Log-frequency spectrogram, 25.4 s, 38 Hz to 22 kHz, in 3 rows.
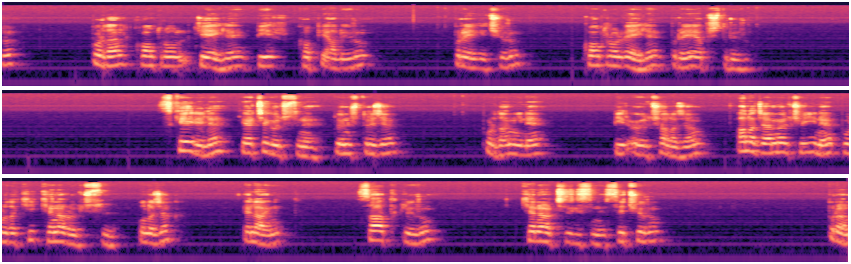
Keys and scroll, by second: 1.9 ctrl+c, 5.8 ctrl+v.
